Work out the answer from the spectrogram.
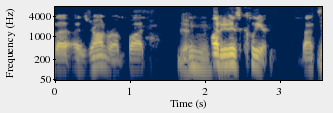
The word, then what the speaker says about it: genre: How do you pronounce it? Genre. Genre. With the R.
